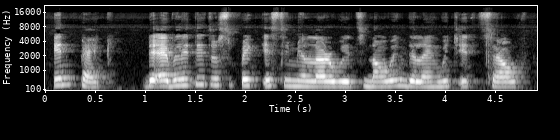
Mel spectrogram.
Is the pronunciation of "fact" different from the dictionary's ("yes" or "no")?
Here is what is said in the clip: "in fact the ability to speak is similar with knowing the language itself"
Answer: yes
